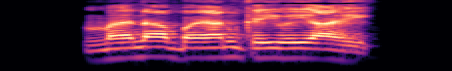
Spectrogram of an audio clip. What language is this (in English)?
Sindhi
